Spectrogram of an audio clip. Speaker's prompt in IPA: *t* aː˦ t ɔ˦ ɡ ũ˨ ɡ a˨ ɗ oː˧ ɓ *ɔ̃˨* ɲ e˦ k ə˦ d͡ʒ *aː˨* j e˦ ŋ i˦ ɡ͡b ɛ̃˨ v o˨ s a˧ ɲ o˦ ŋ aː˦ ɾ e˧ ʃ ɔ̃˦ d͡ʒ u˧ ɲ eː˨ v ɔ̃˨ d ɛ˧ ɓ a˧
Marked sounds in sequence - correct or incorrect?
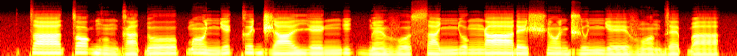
correct, incorrect, incorrect

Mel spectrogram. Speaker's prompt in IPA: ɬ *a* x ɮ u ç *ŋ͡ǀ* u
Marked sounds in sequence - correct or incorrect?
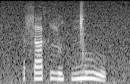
correct, correct

